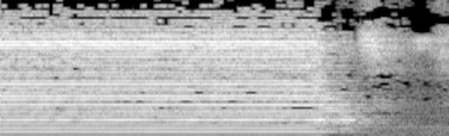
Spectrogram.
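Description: Loud steady buzzing drone from an MRI scanner that cuts off abruptly after about two seconds, leaving quieter room noise.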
